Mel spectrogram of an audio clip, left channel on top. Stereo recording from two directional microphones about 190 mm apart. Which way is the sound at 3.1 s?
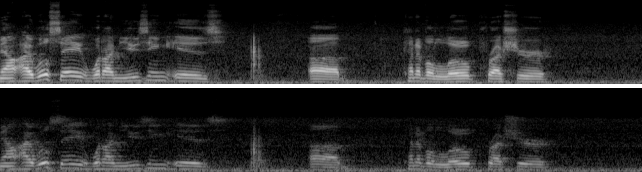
55° left (ahead or behind).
